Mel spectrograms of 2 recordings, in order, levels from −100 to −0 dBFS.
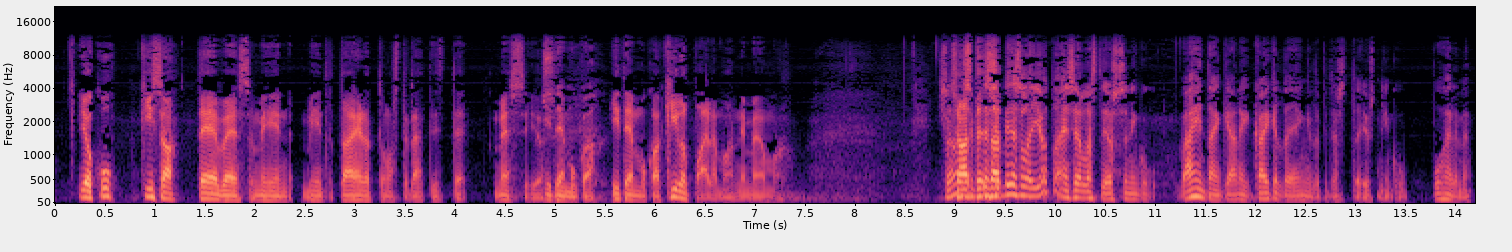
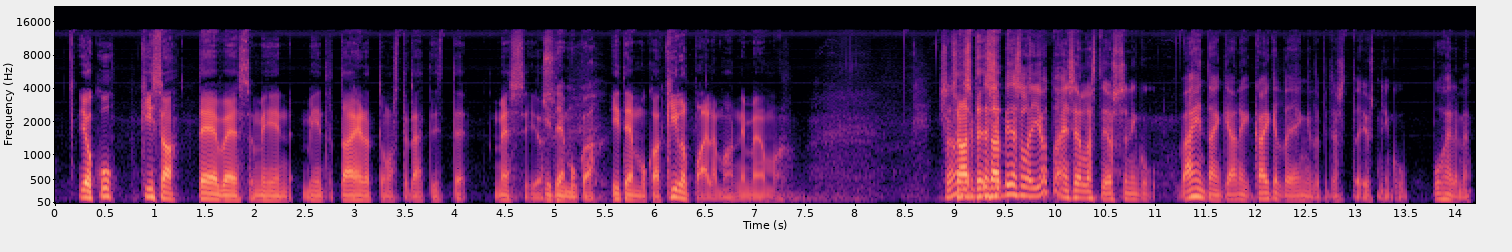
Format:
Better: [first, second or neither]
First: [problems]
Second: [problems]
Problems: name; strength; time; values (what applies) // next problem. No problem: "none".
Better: second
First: garbled, watery; badly; nothing above 10.5 kHz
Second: none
